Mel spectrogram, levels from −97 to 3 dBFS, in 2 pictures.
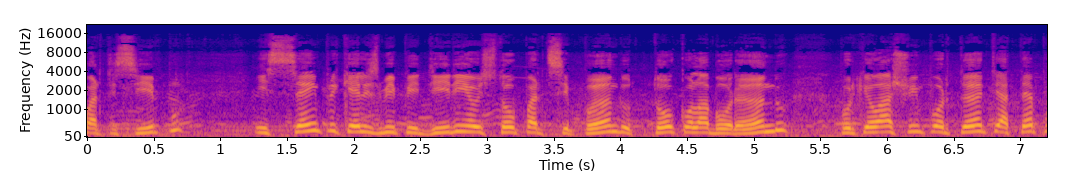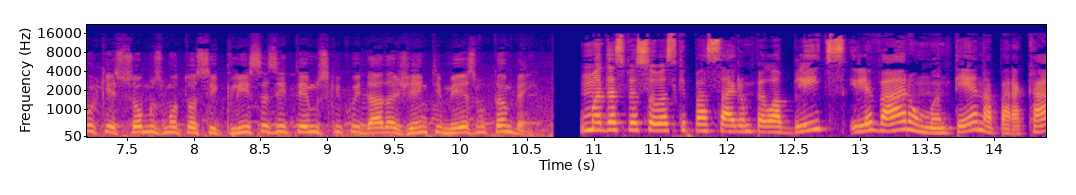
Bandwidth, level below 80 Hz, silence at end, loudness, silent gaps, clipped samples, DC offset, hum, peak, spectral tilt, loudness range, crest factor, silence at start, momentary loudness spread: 16 kHz; -46 dBFS; 0 s; -20 LUFS; 10.71-10.89 s; under 0.1%; under 0.1%; none; -6 dBFS; -5 dB/octave; 2 LU; 14 dB; 0 s; 6 LU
